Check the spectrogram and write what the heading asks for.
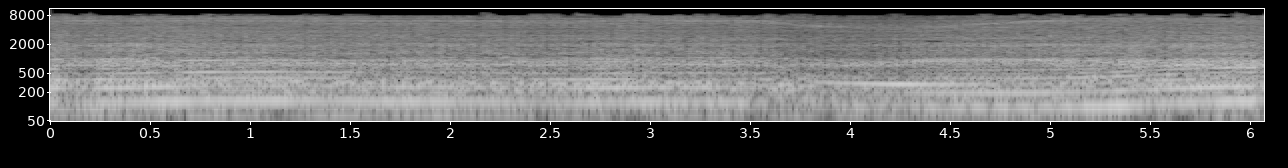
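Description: Off-road 4x4's engine running hard under load as it climbs through deep mud. The revs sag a little past halfway, then pick up again near the end.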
